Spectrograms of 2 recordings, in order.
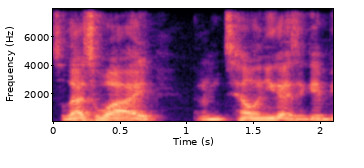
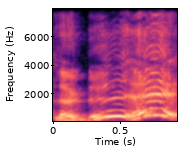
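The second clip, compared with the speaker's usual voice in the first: very high, squeaking voice cracking and breaking; 6 dB louder than usual. Explaining puberty, show how a seventh grader starts talking: squeaky voice. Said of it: "you would squeak all the time".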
